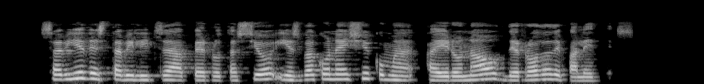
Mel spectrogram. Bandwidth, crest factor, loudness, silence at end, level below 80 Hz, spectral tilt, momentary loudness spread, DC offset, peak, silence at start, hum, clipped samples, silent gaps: 8 kHz; 16 dB; -16 LUFS; 0.75 s; -62 dBFS; -4 dB/octave; 7 LU; under 0.1%; -2 dBFS; 0.4 s; none; under 0.1%; 4.21-4.25 s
